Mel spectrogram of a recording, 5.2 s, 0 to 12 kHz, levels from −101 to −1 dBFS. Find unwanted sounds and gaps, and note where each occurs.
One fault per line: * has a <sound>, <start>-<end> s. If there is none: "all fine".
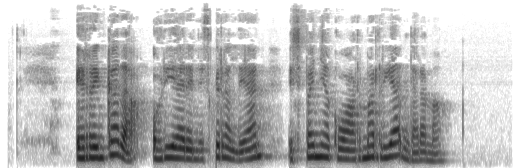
* has a dropout, 2.1-2.2 s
